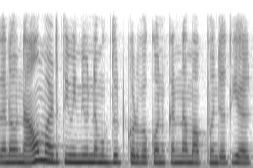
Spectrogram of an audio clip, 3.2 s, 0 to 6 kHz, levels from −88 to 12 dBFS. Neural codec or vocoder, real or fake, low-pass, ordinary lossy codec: none; real; 5.4 kHz; none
